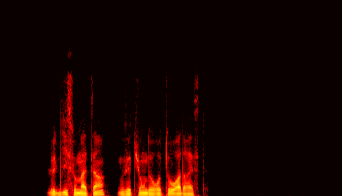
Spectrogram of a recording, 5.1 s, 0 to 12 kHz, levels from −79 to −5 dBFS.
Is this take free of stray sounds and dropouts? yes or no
yes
